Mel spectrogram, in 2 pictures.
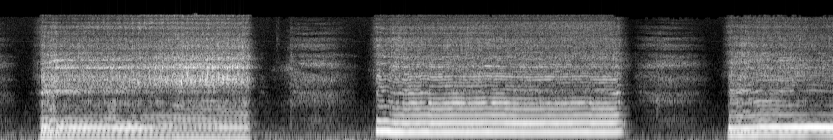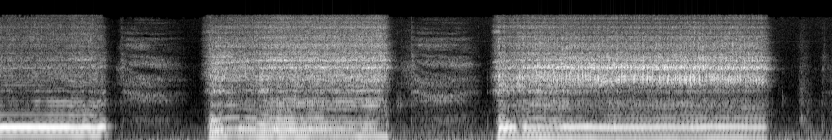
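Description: A brass player's lips buzzing freely without a mouthpiece: five held buzzed notes of about two seconds each, with short breaks for breath. The second note is the highest, and the rest step down to end low, where the first began.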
